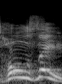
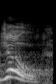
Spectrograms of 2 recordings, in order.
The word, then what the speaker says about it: Jose: I said, "Man," I said, "In California, all the names that start with a J, you pronounce them like they starting with an H." So, this is Jose, not Joe's.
